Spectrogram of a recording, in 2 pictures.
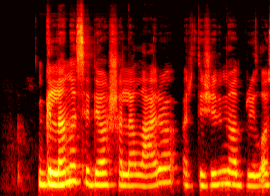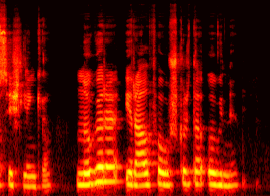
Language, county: Lithuanian, Tauragė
